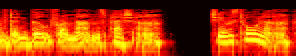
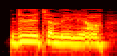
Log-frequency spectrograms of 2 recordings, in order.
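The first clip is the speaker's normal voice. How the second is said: ordering. A narrator's reading. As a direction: order her to do it. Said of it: "he ordered".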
